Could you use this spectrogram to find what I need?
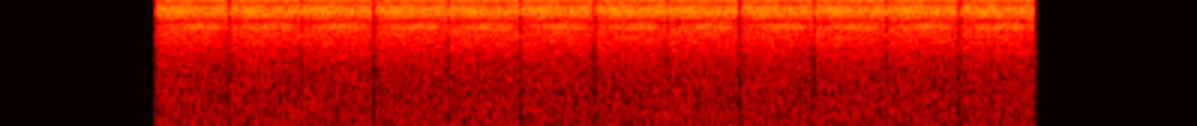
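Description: Whipped cream sprays out with a steady hiss.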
